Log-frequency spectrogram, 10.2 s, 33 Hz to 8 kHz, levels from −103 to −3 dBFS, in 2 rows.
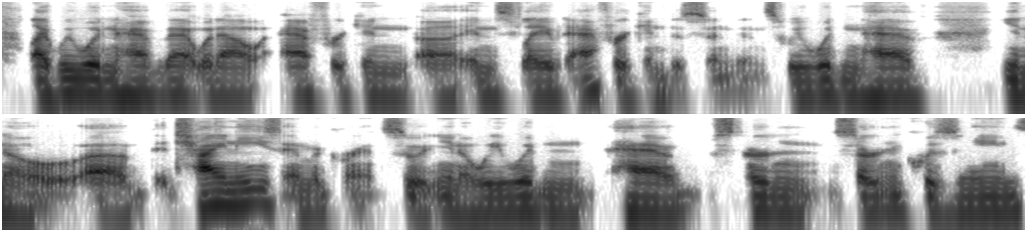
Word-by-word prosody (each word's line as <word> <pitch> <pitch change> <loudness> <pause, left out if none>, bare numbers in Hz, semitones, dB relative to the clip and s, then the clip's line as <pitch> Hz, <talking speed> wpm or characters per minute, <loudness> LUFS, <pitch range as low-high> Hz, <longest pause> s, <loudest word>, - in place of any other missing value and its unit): like - - +5
we 95 - +4
wouldn't 90 -2 +5
have 85 0 0
that 90 - +1
without 80 -2 -1
African, 80 -1 -3
uh, 75 - -1
enslaved 80 0 -3
African - - -3
descendants, - - -9
we 80 - +1
wouldn't 80 -1 0
have, 80 -1 +2 0.4
you 90 - +2
know, 75 -4 -1
uh, - - +4 0.2
Chinese 110 +3 +6
immigrants, 75 0 -6
who, - - +1
you 85 - -2
know, 70 -2 -3
we 80 +1 +1
wouldn't 85 -2 0 0.2
have 80 -1 +4 0.2
certain 80 -2 0
certain 85 +1 -1
cuisines, 80 +3 -1
80 Hz, 165 wpm, -25 LUFS, 80-85 Hz, 0.4 s, Chinese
